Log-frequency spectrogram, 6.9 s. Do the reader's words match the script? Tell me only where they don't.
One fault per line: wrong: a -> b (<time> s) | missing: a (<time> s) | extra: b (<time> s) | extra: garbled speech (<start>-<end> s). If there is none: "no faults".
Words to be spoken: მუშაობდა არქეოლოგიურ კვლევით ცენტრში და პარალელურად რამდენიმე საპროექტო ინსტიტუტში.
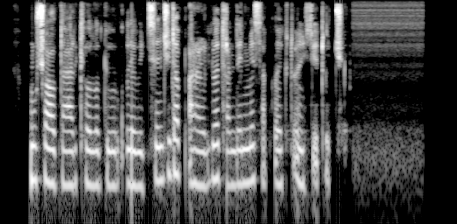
no faults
